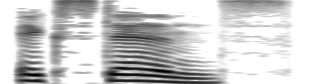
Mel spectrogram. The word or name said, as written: extends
